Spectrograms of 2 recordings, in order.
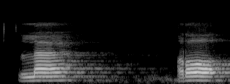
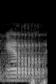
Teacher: Sedangkan ro di dalam bahasa Arab itu cuman sekali getarannya. Sedangkan R di bahasa Indonesia itu getarannya berkali-kali.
